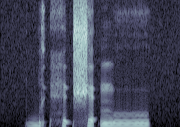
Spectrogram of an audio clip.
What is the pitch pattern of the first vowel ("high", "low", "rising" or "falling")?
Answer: high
